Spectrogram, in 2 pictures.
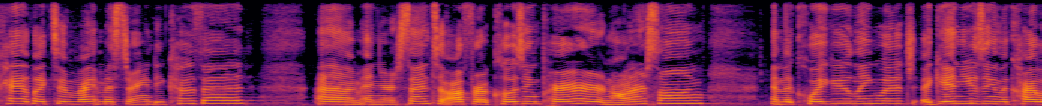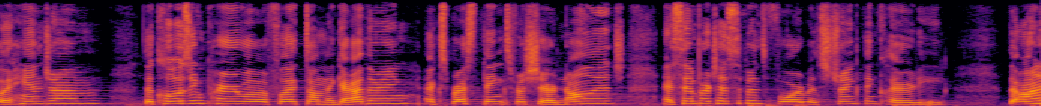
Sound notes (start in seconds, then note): none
